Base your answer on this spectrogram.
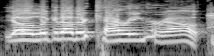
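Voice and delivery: loud, amused and high; excited high voice. Real, not acted. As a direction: call it out while laughing. Streamer laughing, voice jumps up.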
